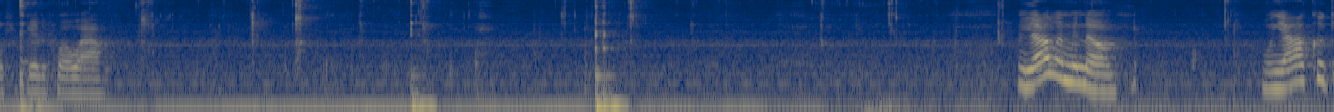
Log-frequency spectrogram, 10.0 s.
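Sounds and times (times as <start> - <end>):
low steady hum: 0.0 - 10.0
wet chewing: 1.0 - 7.6.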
